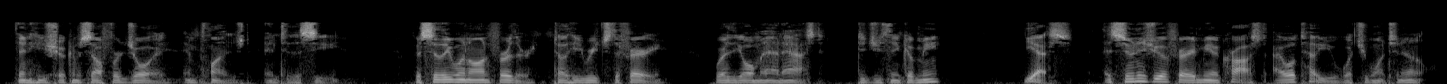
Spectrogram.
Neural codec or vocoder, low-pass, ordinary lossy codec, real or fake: none; 7.2 kHz; MP3, 32 kbps; real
